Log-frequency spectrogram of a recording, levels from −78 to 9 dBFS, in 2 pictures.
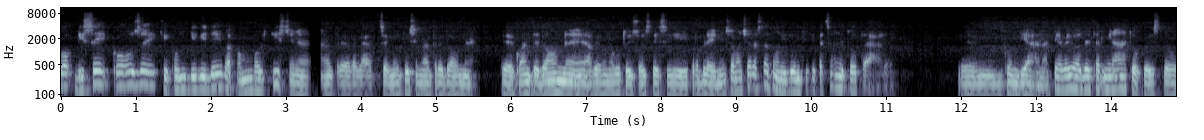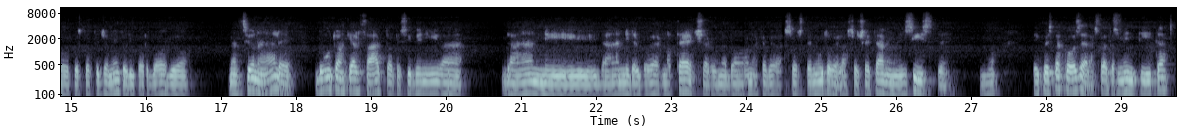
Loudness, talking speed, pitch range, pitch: -21 LUFS, 140 wpm, 90-115 Hz, 95 Hz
